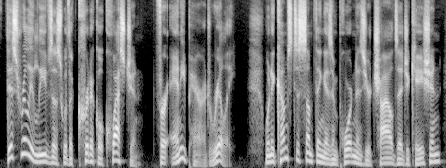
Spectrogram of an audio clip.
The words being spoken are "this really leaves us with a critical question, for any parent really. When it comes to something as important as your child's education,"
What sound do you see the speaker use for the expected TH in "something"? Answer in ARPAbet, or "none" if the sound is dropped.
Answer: TH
